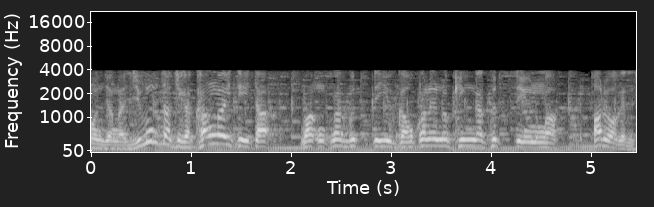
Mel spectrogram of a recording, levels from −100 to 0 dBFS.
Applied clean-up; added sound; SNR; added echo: none; none; none; none.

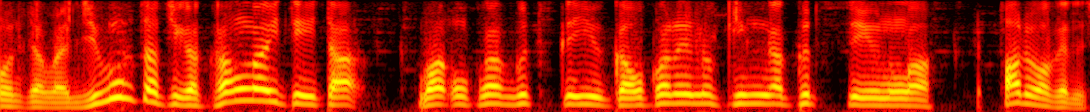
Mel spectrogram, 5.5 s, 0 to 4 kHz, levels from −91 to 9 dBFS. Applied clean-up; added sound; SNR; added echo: neural separator model SepFormer WHAMR!.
